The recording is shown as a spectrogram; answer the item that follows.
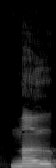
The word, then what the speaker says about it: Moog: on his desk about moog rhymes with rogue not moog rhymes with fugue so he really didn't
